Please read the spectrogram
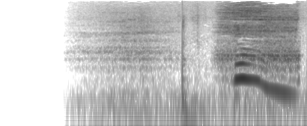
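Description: A woman's audible breath in, then a single voiced sigh near the end that falls in pitch, with a faint click just before it.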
